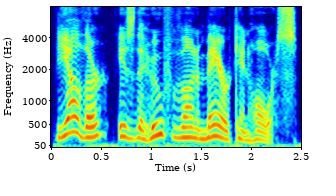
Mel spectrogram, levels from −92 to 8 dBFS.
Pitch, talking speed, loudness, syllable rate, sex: 215 Hz, 215 wpm, -16 LUFS, 5.9 syllables/s, female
